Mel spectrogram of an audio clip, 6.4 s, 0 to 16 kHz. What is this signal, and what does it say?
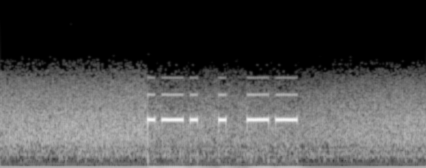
Morse code, heard as a keyed tone, about 11 wpm, 1050 Hz, with noise. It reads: REM
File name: france / mx / REM-VOR-F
